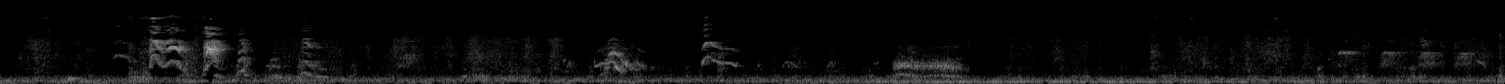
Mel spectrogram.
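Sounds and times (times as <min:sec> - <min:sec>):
low steady hum: 0:00.0 - 0:15.0
puppy yelping and whining: 0:00.8 - 0:03.7, 0:05.4 - 0:09.8, 0:13.2 - 0:15.0.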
